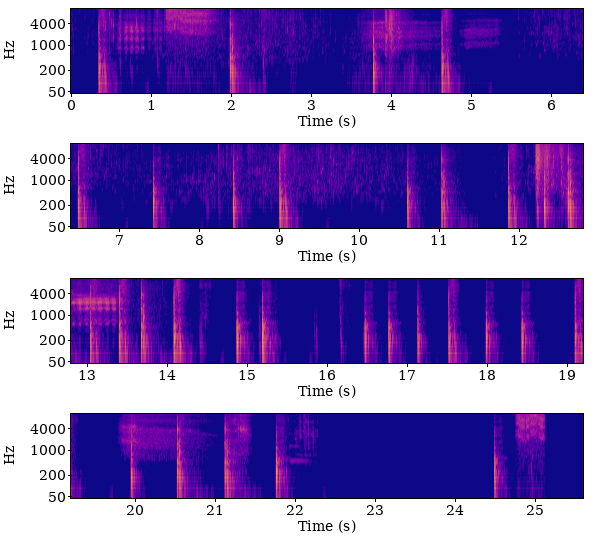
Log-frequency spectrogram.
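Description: Wooden blocks are placed one after another with short, hollow knocking thuds.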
